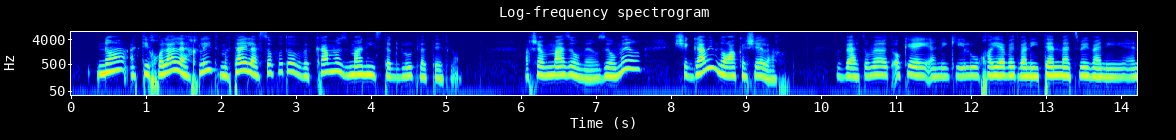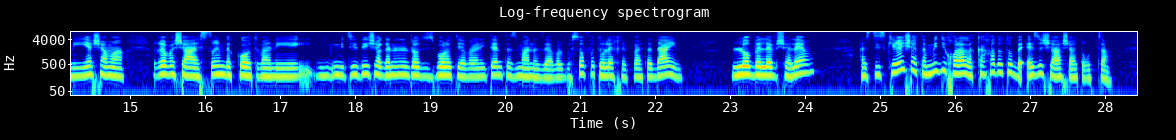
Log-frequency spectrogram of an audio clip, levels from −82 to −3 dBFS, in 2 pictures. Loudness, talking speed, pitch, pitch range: -39 LUFS, 150 wpm, 195 Hz, 180-210 Hz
